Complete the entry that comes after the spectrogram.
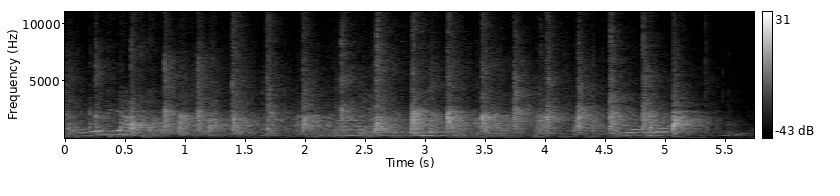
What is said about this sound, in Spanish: Bendito y alabado el nombre del Señor. Démosle un aplauso a Cristo.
